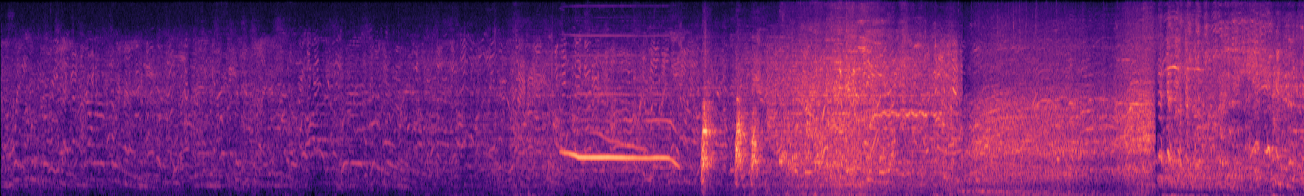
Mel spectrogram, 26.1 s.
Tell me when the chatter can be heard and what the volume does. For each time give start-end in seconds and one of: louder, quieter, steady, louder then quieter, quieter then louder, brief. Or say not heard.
0.0-26.0 louder.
